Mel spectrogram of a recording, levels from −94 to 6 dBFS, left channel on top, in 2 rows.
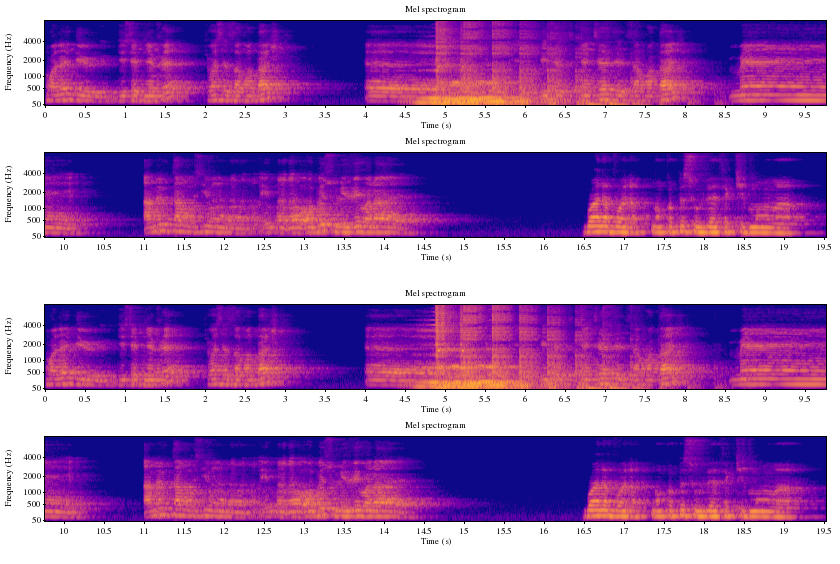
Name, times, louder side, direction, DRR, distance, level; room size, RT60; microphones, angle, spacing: voice 1, 0.0-1.7 2.0-2.9 4.0-5.1 5.8-7.9 8.5-10.1 11.0-14.3, equal, 5° left, -3 dB, 7.4 m, -32 dB
sound 1, 4.6-7.4 7.7-7.8, equal, 80° right, 1.8 m, -22 dB
voice 2, 16.5-19.1, left 1 dB, 35° left, -1 dB, 2.0 m, -25 dB
28.0 x 13.5 x 7.2 m, 1.1 s
head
